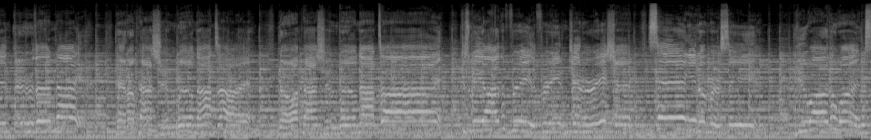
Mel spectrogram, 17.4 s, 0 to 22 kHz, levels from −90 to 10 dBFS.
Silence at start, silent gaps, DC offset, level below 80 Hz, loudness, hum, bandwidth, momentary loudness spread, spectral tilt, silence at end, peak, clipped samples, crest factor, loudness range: 0 s; none; under 0.1%; -52 dBFS; -19 LUFS; none; 20 kHz; 5 LU; -4 dB/octave; 0 s; -6 dBFS; under 0.1%; 14 dB; 1 LU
